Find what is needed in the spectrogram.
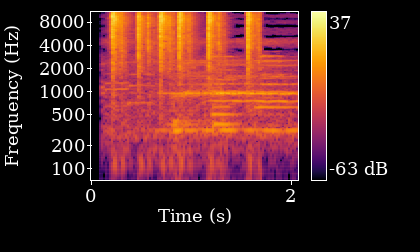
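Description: Typewriter keys striking, about six sharp clacks in the first second and a half, over the start of gentle music with held notes.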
